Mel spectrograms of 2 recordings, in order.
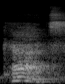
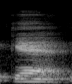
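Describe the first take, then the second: First: Cat with a clear aspirated k sound; cat with a crisp puff of air on the k; right way cat. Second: Cat said without the puff on the k; wrong way cat. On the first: Teacher modelling the correct cat, k aspirated. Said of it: "you have to say cat". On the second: Teacher showing the wrong cat, without a k puff. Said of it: "you cannot say cat". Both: Shown as a demonstration.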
